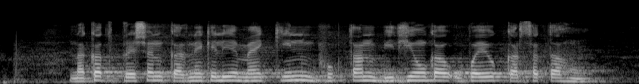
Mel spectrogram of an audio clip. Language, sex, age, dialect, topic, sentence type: Hindi, male, 18-24, Hindustani Malvi Khadi Boli, banking, question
